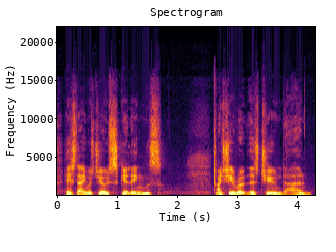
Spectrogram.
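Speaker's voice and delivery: ordinary talk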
